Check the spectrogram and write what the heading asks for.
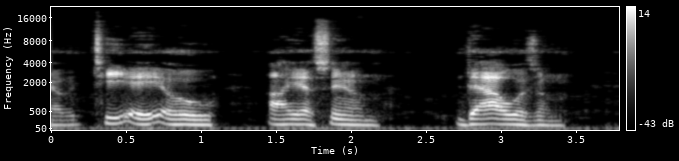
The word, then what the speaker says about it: Taoism: spelling of it t-a-o-i-s-n Taoism the t is pronounced like a d um so we have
